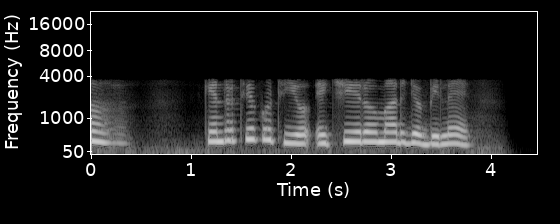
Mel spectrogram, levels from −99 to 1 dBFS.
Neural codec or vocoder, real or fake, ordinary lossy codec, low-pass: codec, 16 kHz, about 1 kbps, DyCAST, with the encoder's durations; fake; none; 3.6 kHz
